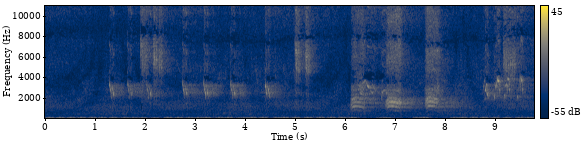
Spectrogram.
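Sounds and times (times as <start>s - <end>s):
light bird calls in a lush green forest: 0.0s - 9.7s
steady outdoor hush in a forest: 0.0s - 9.7s
harsh cawing bird notes in a lush green forest: 6.1s - 8.3s.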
